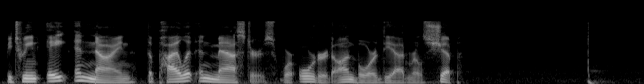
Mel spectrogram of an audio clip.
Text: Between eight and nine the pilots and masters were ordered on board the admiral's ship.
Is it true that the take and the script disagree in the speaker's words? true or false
true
